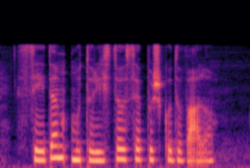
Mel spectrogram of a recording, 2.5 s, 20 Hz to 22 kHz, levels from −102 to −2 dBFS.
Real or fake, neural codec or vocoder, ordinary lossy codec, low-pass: real; none; none; 7.2 kHz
